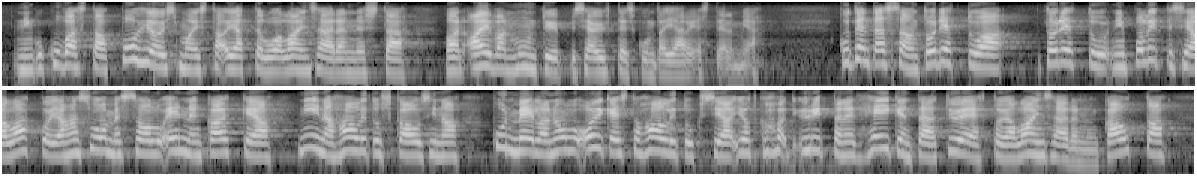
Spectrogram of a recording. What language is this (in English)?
Finnish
